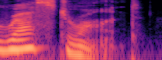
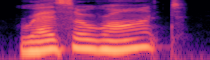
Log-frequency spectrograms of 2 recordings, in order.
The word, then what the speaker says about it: restaurant: Or restaurant. Restaurant? No. Restaurant. 2 syllables. Restaurant.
